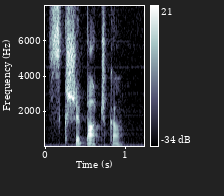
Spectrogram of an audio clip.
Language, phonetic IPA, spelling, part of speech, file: Polish, [skʃɨˈpat͡ʃka], skrzypaczka, noun, Pl-skrzypaczka.ogg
